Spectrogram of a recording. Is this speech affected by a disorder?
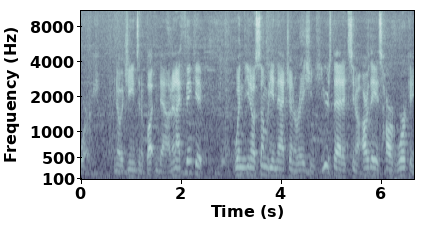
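No.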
